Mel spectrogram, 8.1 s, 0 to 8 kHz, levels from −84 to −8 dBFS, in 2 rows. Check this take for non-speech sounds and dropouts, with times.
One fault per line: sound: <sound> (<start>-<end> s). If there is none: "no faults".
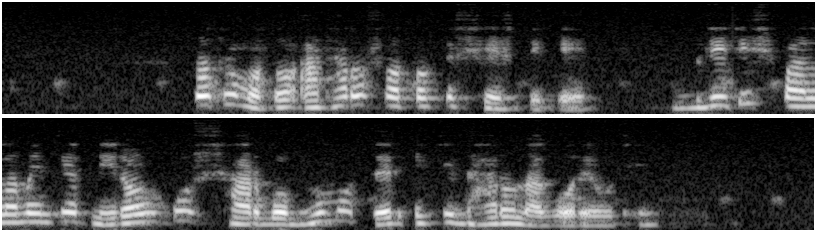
no faults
